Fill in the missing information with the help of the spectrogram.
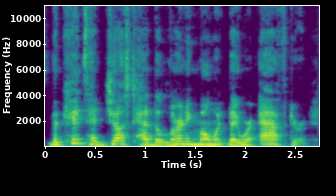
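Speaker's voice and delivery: ordinary talk, nothing marked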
